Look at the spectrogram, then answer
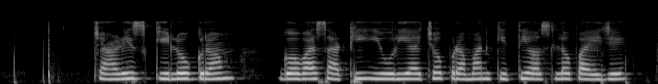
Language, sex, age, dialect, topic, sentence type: Marathi, female, 18-24, Varhadi, agriculture, question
